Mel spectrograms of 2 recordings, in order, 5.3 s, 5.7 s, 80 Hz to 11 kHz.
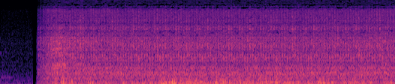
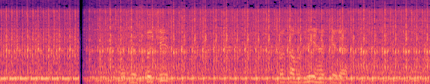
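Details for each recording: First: Fiat Doblo 1.9 JTD diesel (Opel Z19DT) after a capital rebuild for engine knock, with a scored cylinder and piston marked by a valve, plus a new clutch; warming up: starts cleanly, even steady idle with no knocking. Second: Fiat Doblo 1.9 JTD (Opel Z19DT 1.9 CDTi) diesel idling with a steady hard knock, about three or four a second. An endoscope showed scoring in cylinder 1 and a likely valve imprint on the piston: scored bores, damaged piston and broken ring.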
